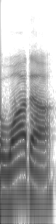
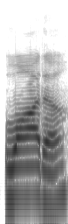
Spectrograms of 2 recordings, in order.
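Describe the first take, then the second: Both takes have the same delivery.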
